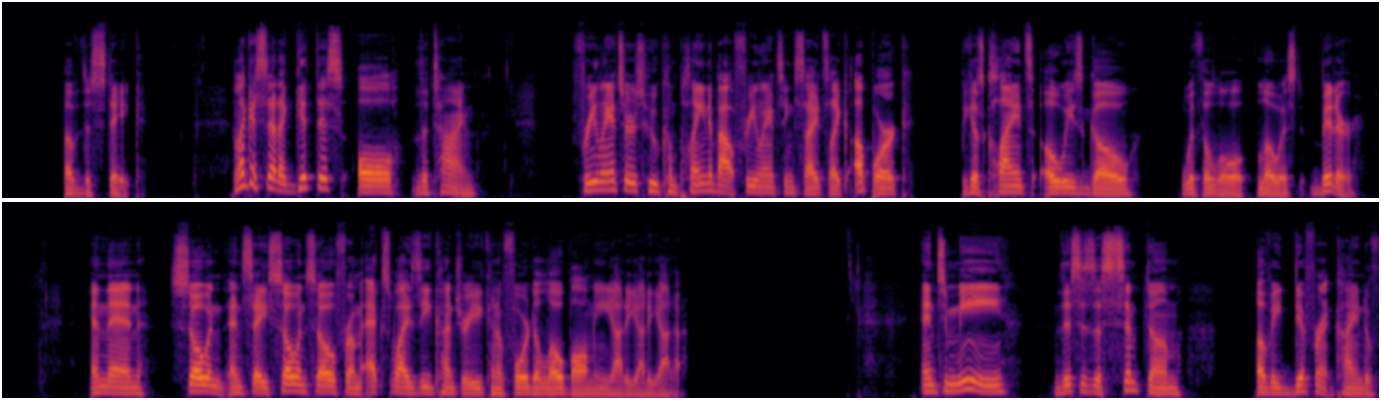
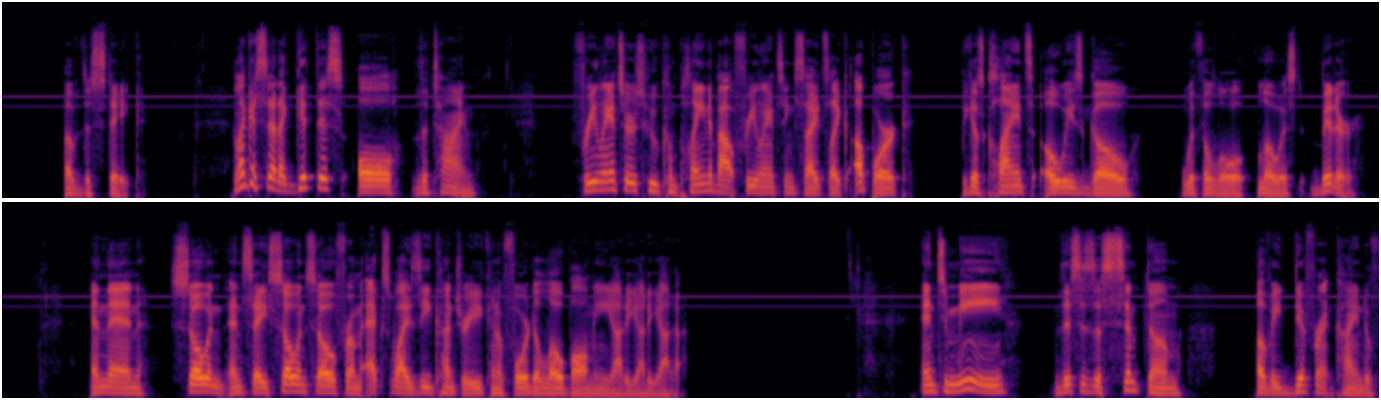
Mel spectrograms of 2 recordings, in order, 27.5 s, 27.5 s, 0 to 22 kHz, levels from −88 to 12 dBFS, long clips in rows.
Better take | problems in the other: first | high-pitched whine; faint; throughout; 3 kHz, 30 dB below the speech

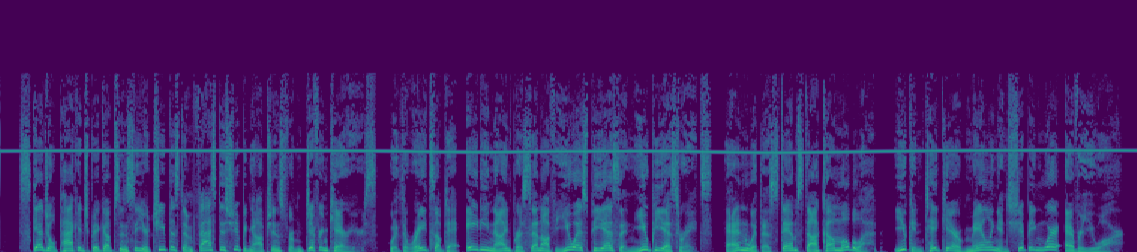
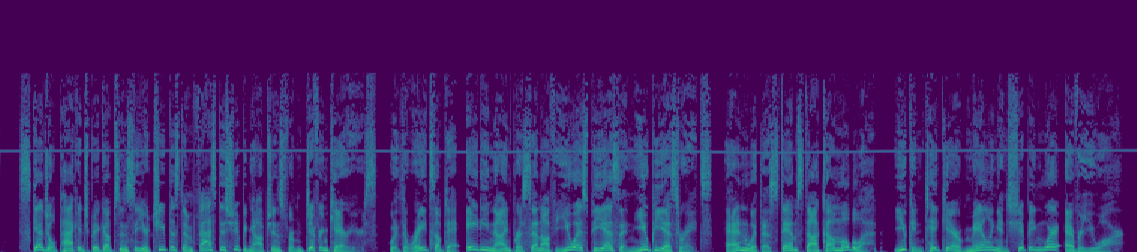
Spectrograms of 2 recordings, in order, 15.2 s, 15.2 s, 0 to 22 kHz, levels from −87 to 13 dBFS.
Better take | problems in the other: second | high-pitched whine; loud; throughout; 9 kHz, 7 dB below the speech; faint in the second

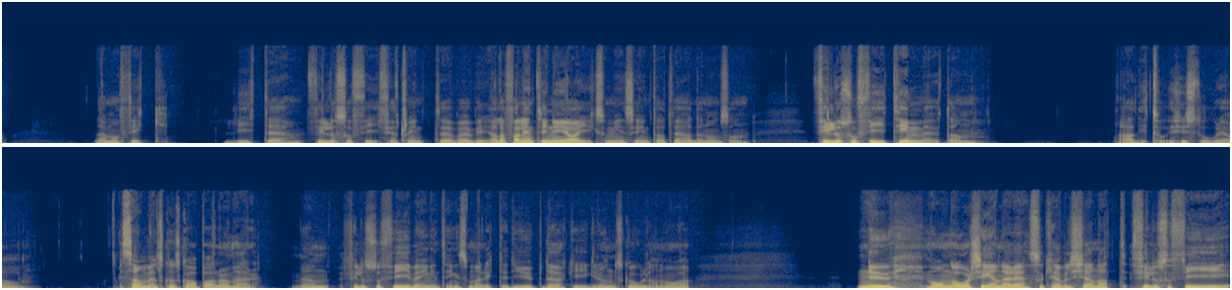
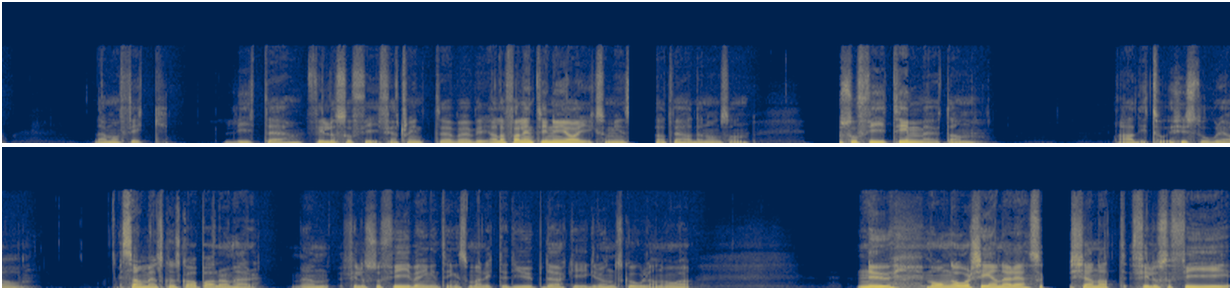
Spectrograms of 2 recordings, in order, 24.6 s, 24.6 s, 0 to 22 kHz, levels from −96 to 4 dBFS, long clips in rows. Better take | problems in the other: first | audio cutting out; at 6.5 s, at 8 s and at 23 s

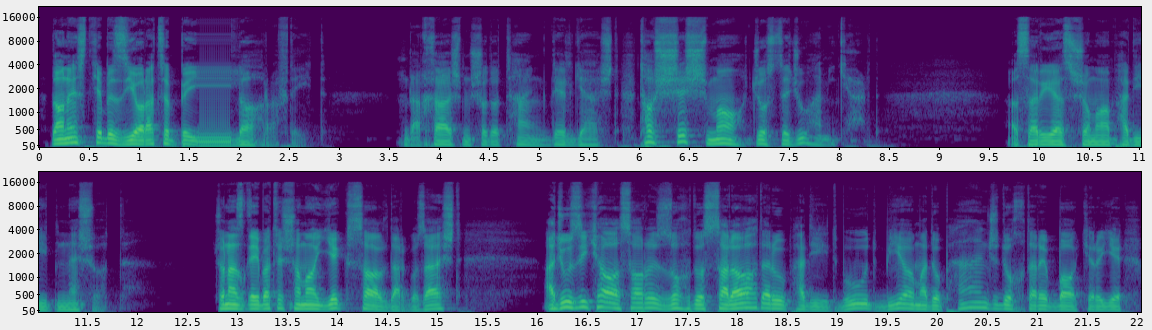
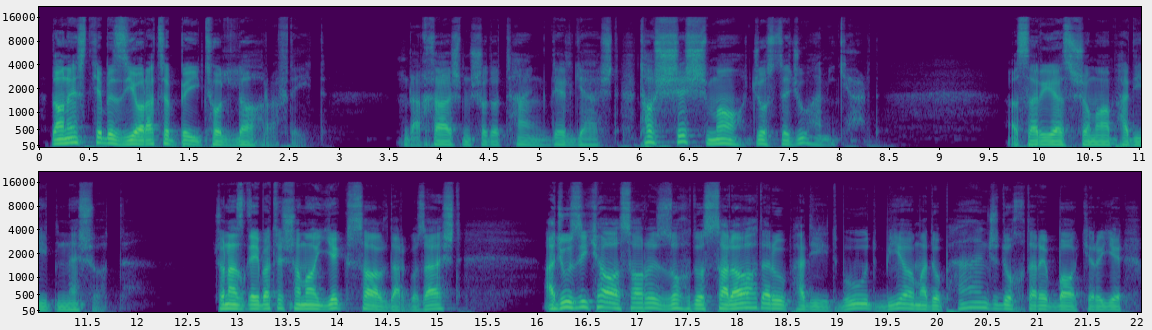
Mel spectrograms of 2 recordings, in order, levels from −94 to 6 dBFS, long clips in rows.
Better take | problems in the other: second | audio freezing; at 1.5 s

